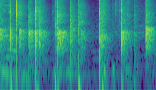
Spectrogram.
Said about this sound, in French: Oui Il y a eu des belles choses. Applaudissez.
